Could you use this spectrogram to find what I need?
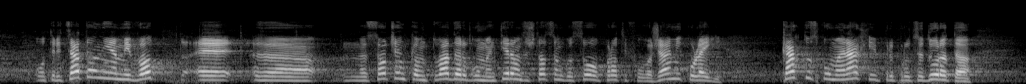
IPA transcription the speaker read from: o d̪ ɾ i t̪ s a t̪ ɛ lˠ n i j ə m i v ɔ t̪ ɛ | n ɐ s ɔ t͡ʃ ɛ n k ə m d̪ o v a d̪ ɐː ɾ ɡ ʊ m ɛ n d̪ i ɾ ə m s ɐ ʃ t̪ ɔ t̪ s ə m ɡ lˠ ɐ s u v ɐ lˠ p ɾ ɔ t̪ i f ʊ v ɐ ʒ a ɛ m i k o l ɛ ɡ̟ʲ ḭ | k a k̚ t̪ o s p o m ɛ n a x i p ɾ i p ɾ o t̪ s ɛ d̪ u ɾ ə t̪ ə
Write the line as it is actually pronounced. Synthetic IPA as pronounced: o t̪ ɾ i t̪ s a t̪ ɛ lˠ n i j ə m i v ɔ t̪ ɛ | n ɐ s ɔ t͡ʃ ɛ n k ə m t̪ o v a d̪ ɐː ɾ ɡ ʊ m ɛ n t̪ i ɾ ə m z ɐ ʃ t̪ ɔ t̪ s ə m ɡ lˠ ɐ s u v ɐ lˠ p ɾ ɔ t̪ i f ʊ v ɐ ʒ a ɛ m i k o l ɛ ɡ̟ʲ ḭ | k a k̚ t̪ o s p o m ɛ n a x i p ɾ i p ɾ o t̪ s ɛ d̪ u ɾ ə t̪ ə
